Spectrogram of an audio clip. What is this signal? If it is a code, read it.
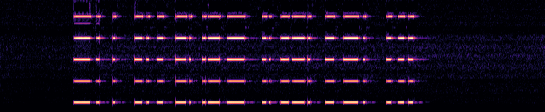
Beeps of irregular length, with room echo. There is no code.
